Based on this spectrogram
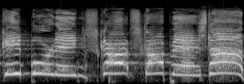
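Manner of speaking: shrill, very high screeching scream. Acting out a woman in a video yelling at kids: imitating a woman screaming. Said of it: "she kept, like, screaming at him to stop".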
